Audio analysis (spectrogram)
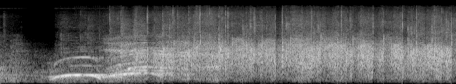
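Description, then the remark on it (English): A live audience at a Tech Week event breaks into loud, sustained applause after the introduction of pro wrestler Colt Cabana, a dense wash of clapping that holds steady to the end, with a brief voiced cheer or whoop rising at the start. “Thanks for the delayed applause.”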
